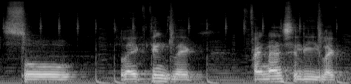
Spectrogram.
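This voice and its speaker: A man in his twenties hosting a relaxed group chat, talking in halting bursts full of restarts and fillers. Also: mid-range voice, faint music behind. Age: 20s. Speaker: host. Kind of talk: casual chat.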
